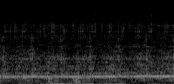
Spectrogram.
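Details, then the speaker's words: Singer 401A sewing machine from a thrift store, rotary hook, first run slowly via knee lever: even steady hum at constant low pitch, no knocks or rattles, not rattling the table; normal smooth run, well balanced. "That is very, it's not even rattling the table. It's got some really good balance."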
